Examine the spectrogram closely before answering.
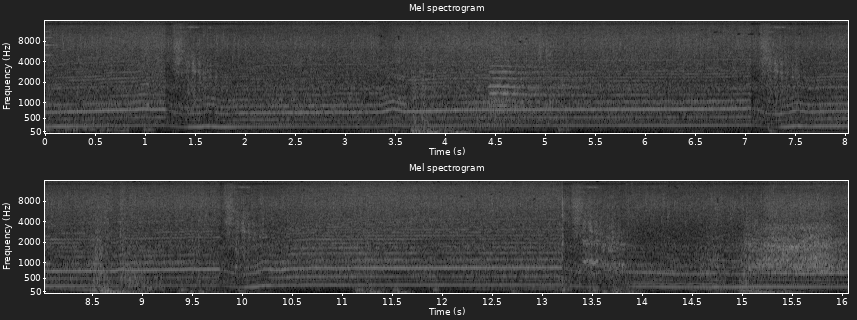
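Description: A car engine drones steadily, dipping in pitch at each gear change.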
